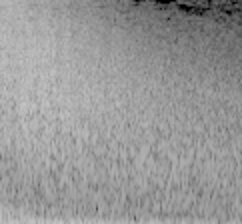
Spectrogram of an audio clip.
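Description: Cartoon explosion sound effect in a Bugs Bunny tribute, a loud, dense rumbling boom that fills the clip and rolls on without a break, heavy in the low end, with no voices over it.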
